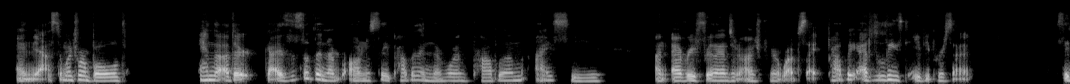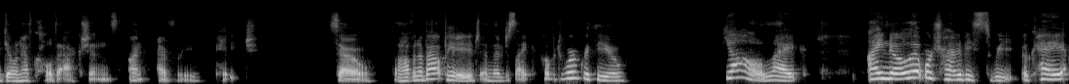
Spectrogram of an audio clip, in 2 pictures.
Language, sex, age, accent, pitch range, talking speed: English, female, 20-39, American, 180-265 Hz, 185 wpm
